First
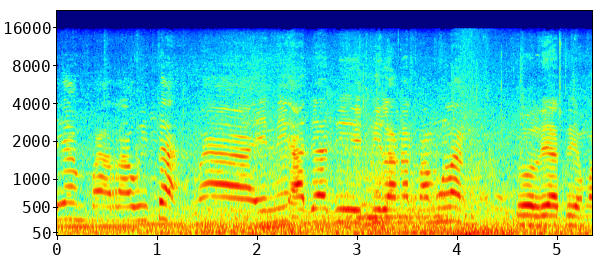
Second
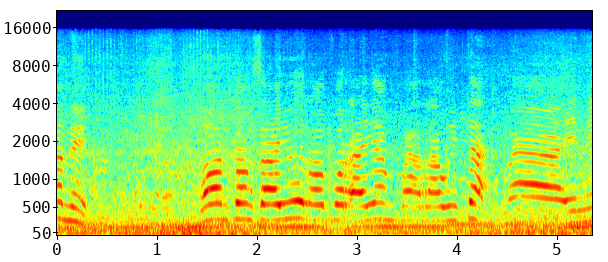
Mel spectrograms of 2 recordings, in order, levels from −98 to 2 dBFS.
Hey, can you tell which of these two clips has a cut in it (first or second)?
first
